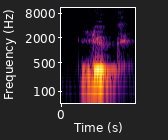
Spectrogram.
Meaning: a male given name, equivalent to English Luke
- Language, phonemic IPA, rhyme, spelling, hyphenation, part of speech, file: Dutch, /lyk/, -yk, Luuk, Luuk, proper noun, Nl-Luuk.ogg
